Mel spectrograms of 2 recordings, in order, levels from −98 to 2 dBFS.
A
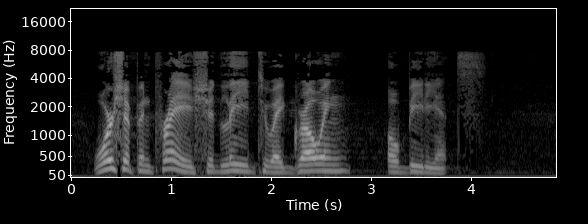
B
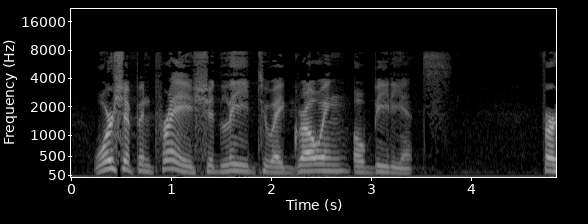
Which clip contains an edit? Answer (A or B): B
